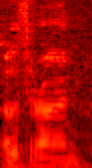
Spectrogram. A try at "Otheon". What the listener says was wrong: There's no There's no R. Otheon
